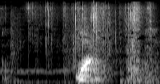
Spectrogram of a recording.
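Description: Crinkling, crackly rustling with a faint steady tone in the first second, and a child saying 'yeah' about halfway through.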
